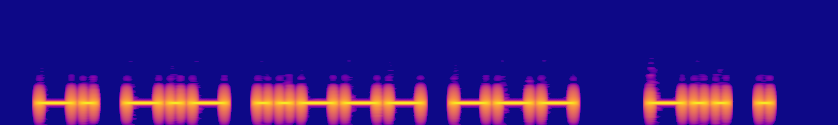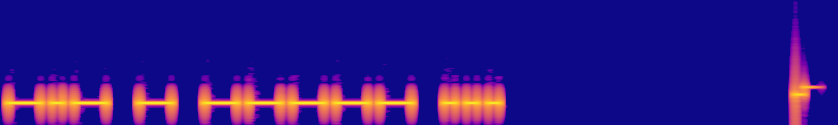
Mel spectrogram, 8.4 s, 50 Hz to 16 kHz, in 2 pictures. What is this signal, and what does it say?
Morse code, heard as a keyed tone, about 22 wpm, 700 Hz. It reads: NK2O DE KT0S
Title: USA Callsign DE Callsign - 4 Characters - 22wpm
